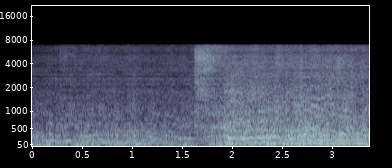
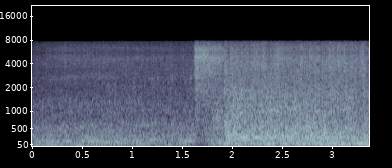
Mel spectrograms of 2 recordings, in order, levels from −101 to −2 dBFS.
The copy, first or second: first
